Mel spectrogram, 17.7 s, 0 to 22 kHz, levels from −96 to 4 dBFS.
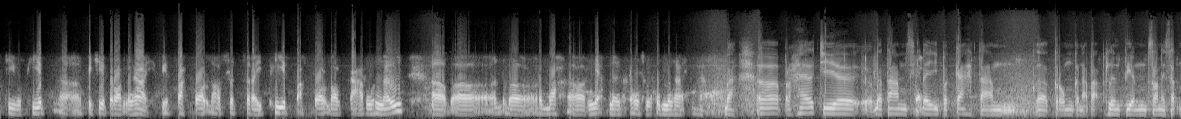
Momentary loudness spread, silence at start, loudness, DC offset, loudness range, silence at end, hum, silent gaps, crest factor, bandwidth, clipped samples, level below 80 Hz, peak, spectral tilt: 5 LU; 0.05 s; -18 LUFS; under 0.1%; 2 LU; 0 s; none; none; 14 dB; 13.5 kHz; under 0.1%; -62 dBFS; -4 dBFS; -6.5 dB/octave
